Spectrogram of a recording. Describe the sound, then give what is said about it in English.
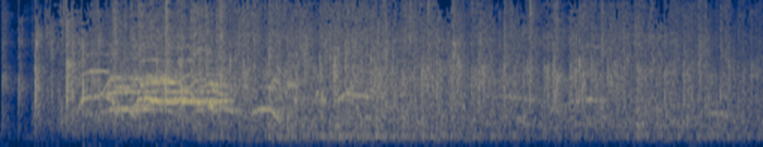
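A crowd applauds steadily for about ten seconds for a piece just shared, a dense patter of many hands clapping at moderate volume, with scattered cheers and murmuring voices rising through the first few seconds before settling. “Can we give a soft and beautiful round of applause for that beautiful piece that was just shared with us?”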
